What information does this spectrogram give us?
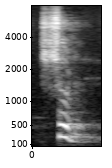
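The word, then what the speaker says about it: should: इसमें देखो अगर अपने हिसाब से पढ़ेंगे तो ये बीच में एल आ रहा है तो इसको अपन शुल्ड पढ़ेंगे, लेकिन इसमें एल जो होता है ना वो साइलेंट रहता है। क्या रहता है? साइलेंट। इसको नहीं पढ़ा जाता।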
